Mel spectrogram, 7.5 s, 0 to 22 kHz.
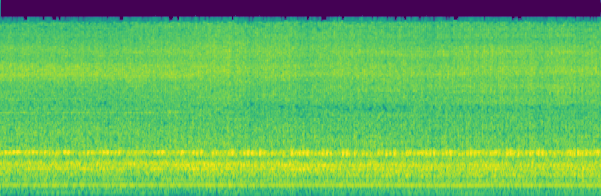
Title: Strange engine noise during cold start (1.8 Fiat Stilo Petrol)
